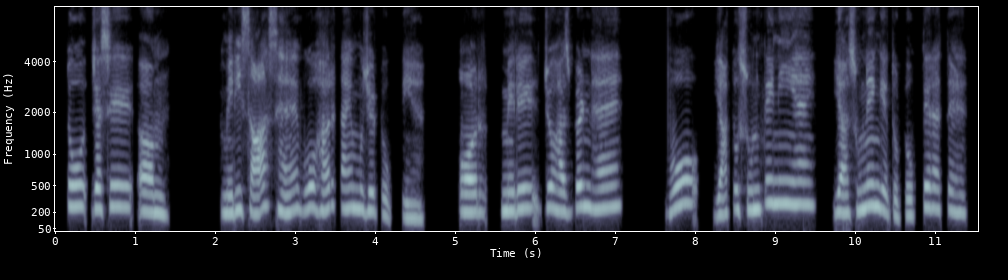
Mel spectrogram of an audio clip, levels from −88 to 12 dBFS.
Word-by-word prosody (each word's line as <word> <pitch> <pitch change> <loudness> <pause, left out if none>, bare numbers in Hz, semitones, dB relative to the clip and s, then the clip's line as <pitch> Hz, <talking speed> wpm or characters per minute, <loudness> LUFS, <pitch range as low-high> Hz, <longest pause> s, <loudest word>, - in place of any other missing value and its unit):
तो, 255 0 +2
जैसे 250 +2 +2
अम, 195 -3 +2 0.7
मेरी 190 +3 +1
सास 225 +6 +3
हैं, 205 +2 0
वो 230 +3 0
हर 215 +4 -1
टाइम 235 0 0
मुझे 215 -3 +1
टोकती 155 -3 -6
हैं, 135 -1 -4 0.4
और 200 0 +3 0.2
मेरे 225 +3 +1
जो 245 0 +1
हसबैंड 230 +4 +1
हैं, 240 +3 0 0.6
वो 275 +6 +2 0.2
या 175 0 0
तो 225 - -3
सुनते 225 +5 +1
ही 290 - +3
नहीं 285 -1 +3
हैं 275 -1 0 0.2
या 200 -1 +2
सुनेंगे 230 +3 +2
तो 165 -2 -6
टोकते 165 +9 -1
रहते 230 -2 -4
हैं। 195 -2 -3
225 Hz, 155 wpm, -24 LUFS, 200-245 Hz, 0.7 s, सास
